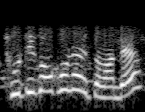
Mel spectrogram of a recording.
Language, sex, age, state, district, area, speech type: Bengali, female, 18-30, West Bengal, Malda, urban, conversation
